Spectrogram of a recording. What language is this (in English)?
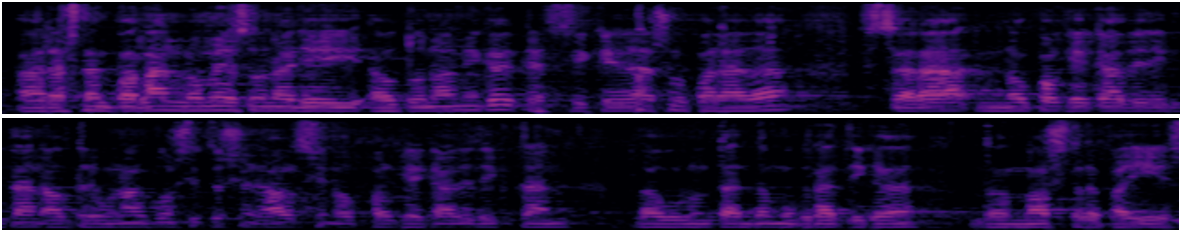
Catalan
